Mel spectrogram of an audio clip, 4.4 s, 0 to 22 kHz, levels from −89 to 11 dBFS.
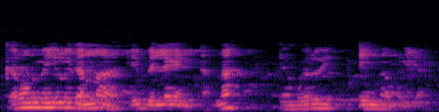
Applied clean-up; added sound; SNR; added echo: classical method WPE with log-MMSE.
